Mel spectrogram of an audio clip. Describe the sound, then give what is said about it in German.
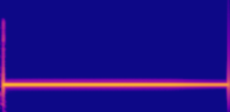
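A censor bleep covers a spoken name: one steady, pure mid-pitched tone that holds level for about two seconds and then eases slightly quieter before it cuts off. “Wir piepen den Namen später auch.”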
